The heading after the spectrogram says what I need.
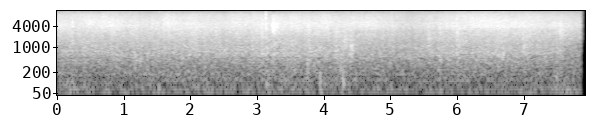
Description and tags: capemay delaware jetty2
Passing by the jetty on the Cape May-Lewes Ferry heading south recorded with DS-40 and edited in Wavosaur.
new-jersey, boat, bay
